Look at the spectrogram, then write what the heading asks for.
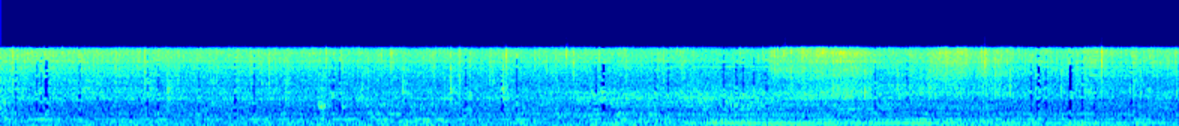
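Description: Cottage cheese cookies frying in melted butter in a frying pan: a steady sizzle, with a low steady hum underneath.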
